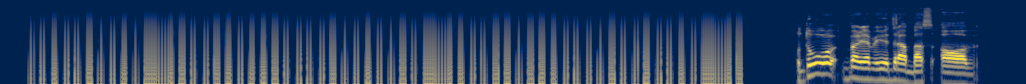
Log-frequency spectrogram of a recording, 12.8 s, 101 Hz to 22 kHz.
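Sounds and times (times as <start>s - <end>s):
buzzy sawtooth synth bass with square sub-oscillator: 0.3s - 9.5s
speech: 10.0s - 12.3s.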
